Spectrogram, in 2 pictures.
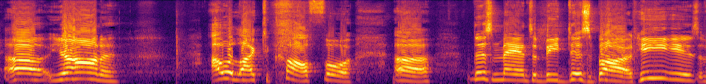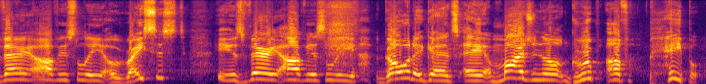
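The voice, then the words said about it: Southern Baptist lawyer character voice. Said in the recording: “I'm trying to be like a fucking like a Southern Baptist lawyer.”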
